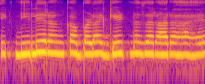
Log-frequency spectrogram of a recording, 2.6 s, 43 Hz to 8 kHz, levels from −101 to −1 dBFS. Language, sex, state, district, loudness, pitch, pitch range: Hindi, female, Bihar, Samastipur, -13 LUFS, 285 Hz, 275-290 Hz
